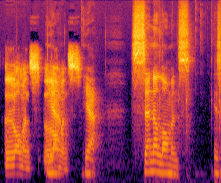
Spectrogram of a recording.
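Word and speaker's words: Senne Lammens: I think I think in his first interview he said Senna Lmens, right? That's how he pronounced it. Yes, it's Lmens. Lmens. Yeah, Senna Lommens is how he said it.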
